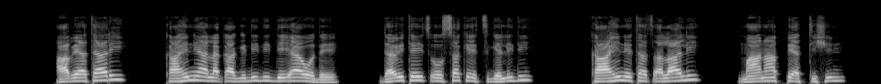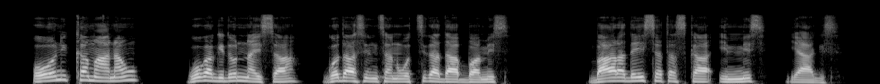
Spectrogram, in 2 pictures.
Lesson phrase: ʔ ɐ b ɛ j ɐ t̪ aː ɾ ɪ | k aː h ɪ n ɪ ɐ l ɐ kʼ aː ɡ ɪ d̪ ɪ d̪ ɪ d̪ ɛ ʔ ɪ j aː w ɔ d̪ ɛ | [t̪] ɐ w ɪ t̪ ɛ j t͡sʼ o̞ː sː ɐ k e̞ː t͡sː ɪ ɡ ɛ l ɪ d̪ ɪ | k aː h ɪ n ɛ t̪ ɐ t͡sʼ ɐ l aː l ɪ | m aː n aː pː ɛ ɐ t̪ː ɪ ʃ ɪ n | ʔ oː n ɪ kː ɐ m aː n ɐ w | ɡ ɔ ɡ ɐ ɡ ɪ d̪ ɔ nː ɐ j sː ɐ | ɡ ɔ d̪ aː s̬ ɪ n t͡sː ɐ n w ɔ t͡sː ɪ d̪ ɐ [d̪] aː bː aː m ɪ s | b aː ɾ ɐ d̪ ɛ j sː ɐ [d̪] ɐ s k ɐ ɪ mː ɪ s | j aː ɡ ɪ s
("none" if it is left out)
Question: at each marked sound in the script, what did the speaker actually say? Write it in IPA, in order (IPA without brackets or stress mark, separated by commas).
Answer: d̪, d̪, t̪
